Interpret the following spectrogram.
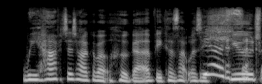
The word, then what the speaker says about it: Hygge: I think they have a little more like huh going on, like Hygge, but what do I know?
